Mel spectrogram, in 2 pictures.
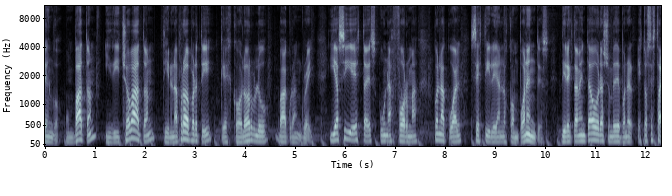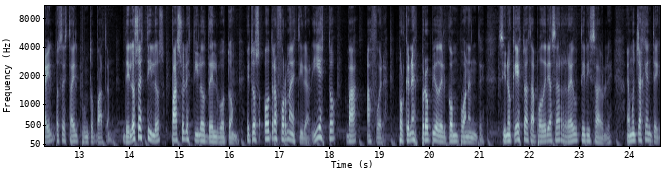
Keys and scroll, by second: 0.0-2.1 typing, 2.4 Return, 3.0 Escape, 3.2-8.1 typing, 9.3 Escape, 9.4 j, 10.2 e, 11.9-13.4 typing, 13.9 ctrl+s, 14.4-16.2 typing, 15.7 Escape, 17.2-20.0 typing, 18.1 Escape, 20.2 Escape, 21.0 ctrl+s, 21.2 k, 21.8 k, 22.6 k, 22.7 Escape, 24.4 j.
